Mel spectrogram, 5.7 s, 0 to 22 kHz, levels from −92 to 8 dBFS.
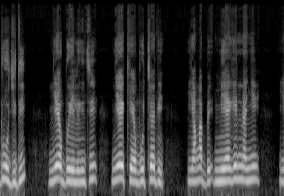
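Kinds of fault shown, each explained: Lost packet rebuilt from error correction: around 1.17 to 1.31 s, missing packets were replaced by lower-bitrate copies from later packets, leaving no gap but about 80 ms of rougher, noisier speech.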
